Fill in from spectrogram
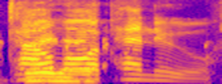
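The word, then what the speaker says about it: Taumoepenu: Taumoapentu. – Taumoapentu. Is that correct? – No T at the end. Taumoapentu.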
